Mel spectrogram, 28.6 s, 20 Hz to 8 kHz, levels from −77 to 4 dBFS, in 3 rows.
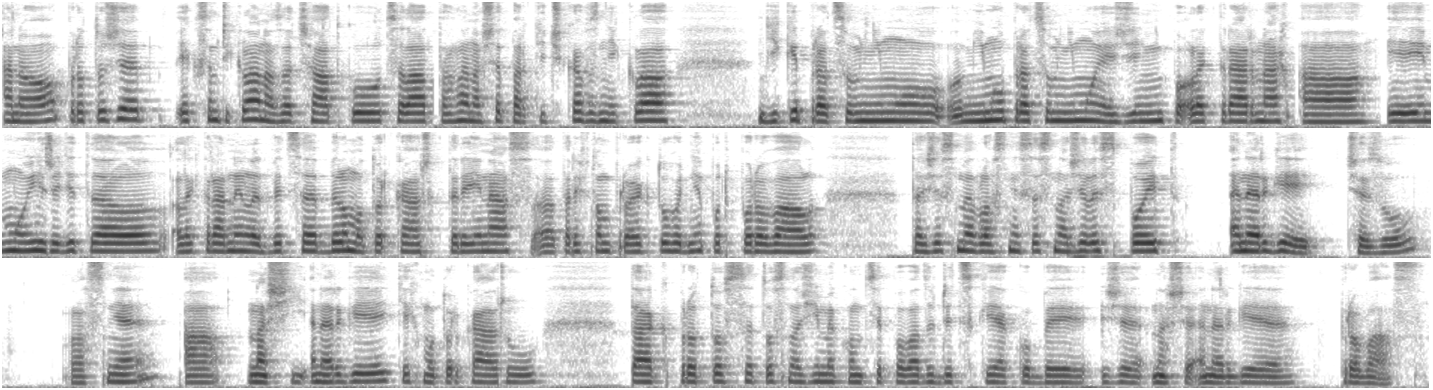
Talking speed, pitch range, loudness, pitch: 130 wpm, 175-195 Hz, -22 LUFS, 185 Hz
